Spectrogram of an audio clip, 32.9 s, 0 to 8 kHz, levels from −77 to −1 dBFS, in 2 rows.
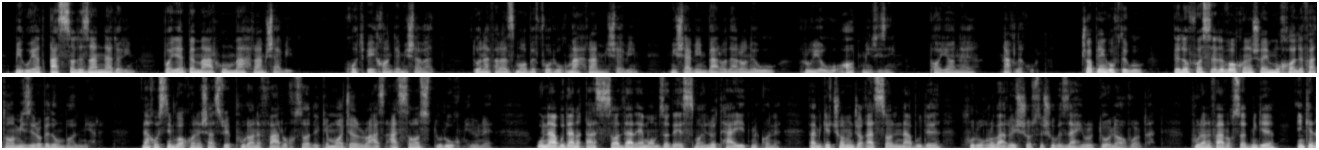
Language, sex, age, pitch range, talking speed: Persian, male, 40-59, 90-115 Hz, 155 wpm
